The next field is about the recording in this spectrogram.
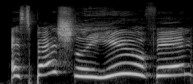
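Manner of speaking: very high-pitched cartoon princess voice. Asked to impersonate a character from the episode, doing Hot Dog Princess voice. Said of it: "I'm going to do Hot Dog Princess".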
